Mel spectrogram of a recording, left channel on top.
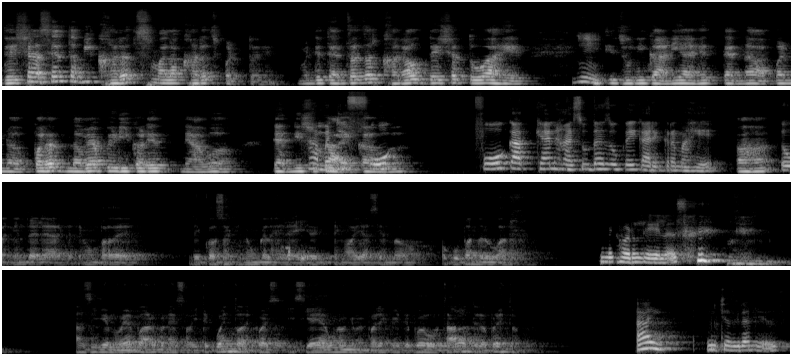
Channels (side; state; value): both; different; correlation 0.00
